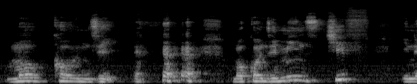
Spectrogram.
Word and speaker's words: Mokonzi: keep reminding you guys if you can't pronounce it yet probably could I think I can only feel sorry for you it's mo kanji mo conde means chief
